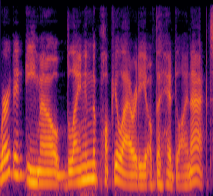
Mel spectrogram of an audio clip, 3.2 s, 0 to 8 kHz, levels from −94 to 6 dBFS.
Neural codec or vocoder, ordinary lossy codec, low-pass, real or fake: codec, 16 kHz, 1 kbps, FunCodec, trained on LibriTTS, 50 frames a second; Opus, 64 kbps; 7.2 kHz; fake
